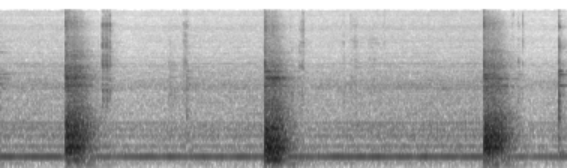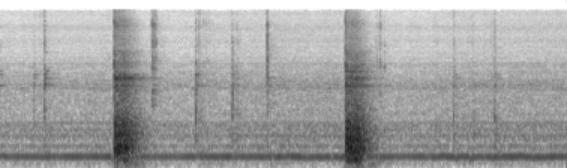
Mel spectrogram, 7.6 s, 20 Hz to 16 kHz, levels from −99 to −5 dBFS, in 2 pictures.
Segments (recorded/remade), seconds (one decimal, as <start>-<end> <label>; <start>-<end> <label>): 0.0-4.5 recorded; 4.5-5.1 remade; 5.1-5.6 recorded; 5.6-7.6 remade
